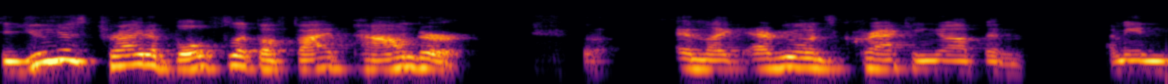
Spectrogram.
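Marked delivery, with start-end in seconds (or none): 0.0-2.4 put-on Minnesota accent, pitched higher. Retelling a woman's remark on the boat after a snapped line, in a minnesota accent. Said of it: "in her Minnesota accent".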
